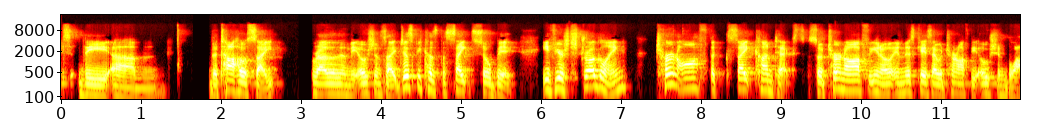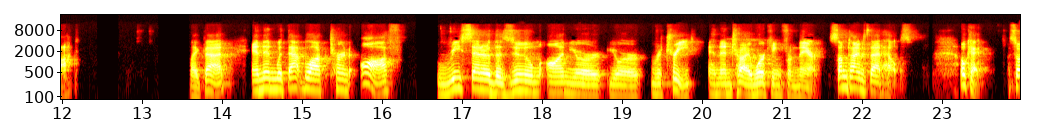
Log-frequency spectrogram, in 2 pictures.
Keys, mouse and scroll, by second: 8.1-13.3 drag, 13.7-18.7 drag, 21.2 F15, 21.7 Escape.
